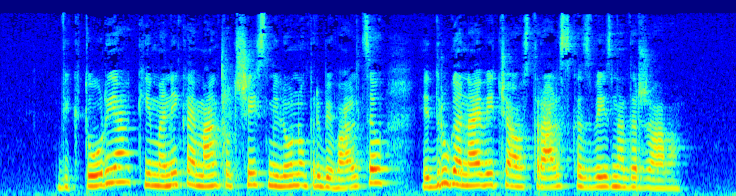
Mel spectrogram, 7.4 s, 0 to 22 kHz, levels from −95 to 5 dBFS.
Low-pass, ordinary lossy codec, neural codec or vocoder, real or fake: 19.8 kHz; MP3, 64 kbps; none; real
